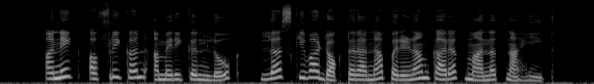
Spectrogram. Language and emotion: Marathi, neutral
